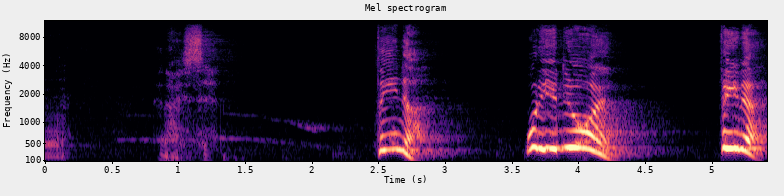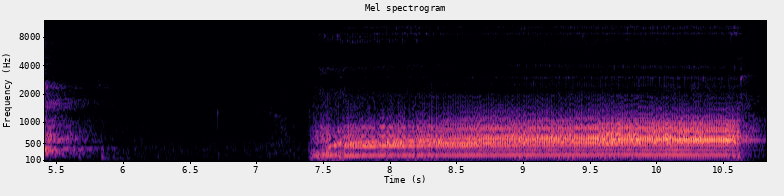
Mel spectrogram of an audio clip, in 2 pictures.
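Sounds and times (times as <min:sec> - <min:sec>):
speech: 0:01.0 - 0:01.4, 0:02.5 - 0:03.0, 0:03.6 - 0:04.4, 0:05.0 - 0:05.5
female dog growling: 0:07.4 - 0:10.8.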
